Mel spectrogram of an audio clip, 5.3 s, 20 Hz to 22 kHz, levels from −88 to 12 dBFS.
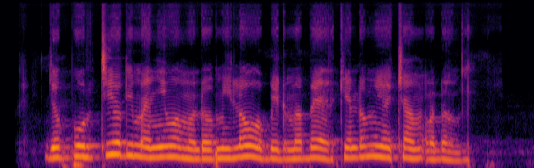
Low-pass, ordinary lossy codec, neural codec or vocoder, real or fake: none; none; codec, 44.1 kHz, 2.6 kbps, SNAC; fake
